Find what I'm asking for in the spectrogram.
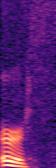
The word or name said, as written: earth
